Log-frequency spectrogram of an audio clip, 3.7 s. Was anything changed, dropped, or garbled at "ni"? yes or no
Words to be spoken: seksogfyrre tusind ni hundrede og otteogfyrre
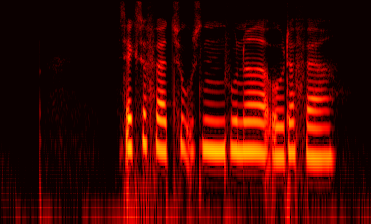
yes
